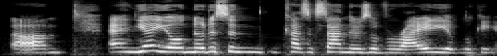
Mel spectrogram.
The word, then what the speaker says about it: Kazakhstan: Say it in syllables. – Kazakhstan, right? – Kazakhstan. – Yeah, you just put the emphasis on the last.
